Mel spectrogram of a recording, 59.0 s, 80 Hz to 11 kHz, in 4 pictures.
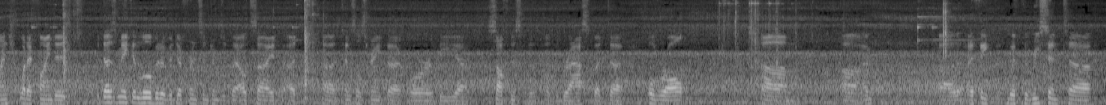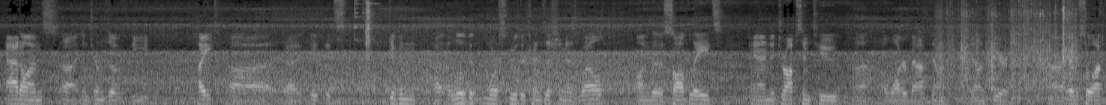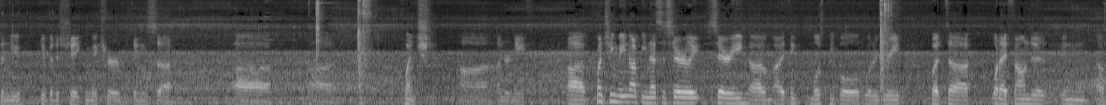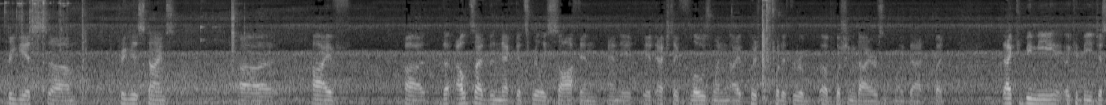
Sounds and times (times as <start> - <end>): Speech: 0.0 - 9.2, 10.1 - 10.6, 11.2 - 11.7, 12.5 - 16.8, 17.4 - 31.8, 32.6 - 34.0, 34.9 - 46.6, 47.4 - 48.9, 49.6 - 56.8, 57.6 - 58.9.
